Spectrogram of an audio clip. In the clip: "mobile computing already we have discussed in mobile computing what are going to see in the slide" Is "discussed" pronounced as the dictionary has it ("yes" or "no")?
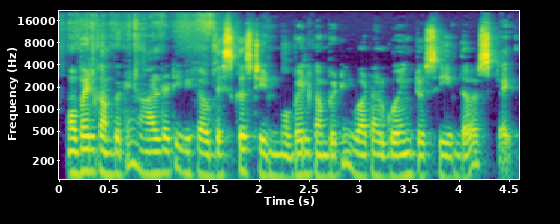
yes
